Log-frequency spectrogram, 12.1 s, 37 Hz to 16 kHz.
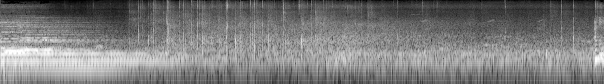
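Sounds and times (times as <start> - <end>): audience applause: 2.5 - 9.2.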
